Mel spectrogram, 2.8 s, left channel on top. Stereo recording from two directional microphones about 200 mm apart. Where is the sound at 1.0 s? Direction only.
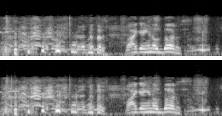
40° right (ahead or behind).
